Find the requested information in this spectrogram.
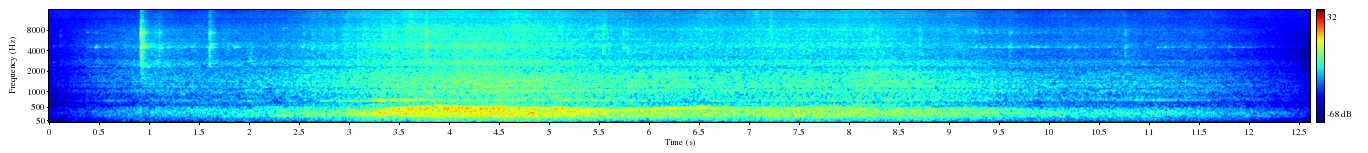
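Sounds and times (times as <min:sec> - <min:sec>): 
exterior winter wind: 0:00.0 - 0:12.6.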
